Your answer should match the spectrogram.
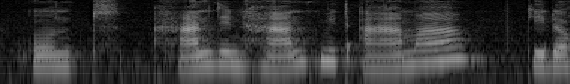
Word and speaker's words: AMA: Ama. Oft wird das A am Ende gar nicht ausgesprochen hier, dass man nur Arm sagt. Ja, es kommt auch vor. Aber wir kennen es unter AMA, A-M-A.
